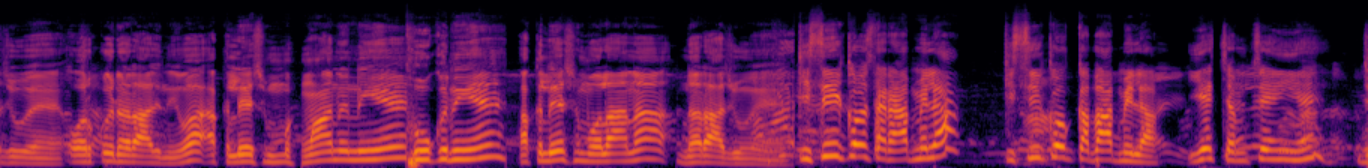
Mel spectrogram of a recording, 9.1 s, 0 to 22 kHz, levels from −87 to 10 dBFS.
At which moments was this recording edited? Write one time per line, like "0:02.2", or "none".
0:02.2
0:03.4
0:04.5
0:05.1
